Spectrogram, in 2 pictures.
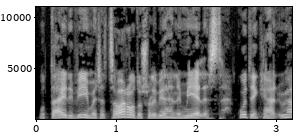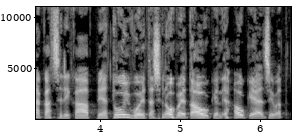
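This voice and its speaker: A woman's voice: fairly low pitch, mellow. A woman reading a children's story aloud, unpolished, stumbling now and then and correcting herself. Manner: unpolished reading with slips and restarts.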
